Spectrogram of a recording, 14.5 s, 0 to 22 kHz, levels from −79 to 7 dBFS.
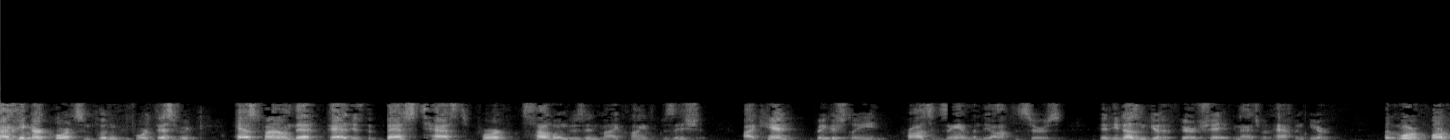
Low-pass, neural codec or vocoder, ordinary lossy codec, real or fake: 7.2 kHz; codec, 16 kHz, 2 kbps, X-Codec, HuBERT features, trained on LibriSpeech; MP3, 24 kbps; fake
